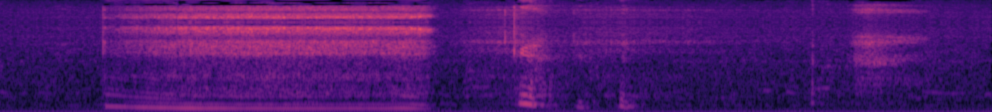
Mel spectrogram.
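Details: Awake dog making a long, steady, droning, snort-like breath sound while being called by name, followed by short nasal and throat sniffs and snuffles; snoring-like noisy breathing while awake.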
